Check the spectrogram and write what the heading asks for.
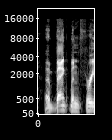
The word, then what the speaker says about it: Bankman-Fried: Fried, it's how it's pronounced, huh? Bankman-Fried.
